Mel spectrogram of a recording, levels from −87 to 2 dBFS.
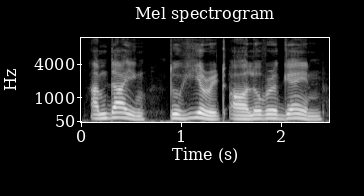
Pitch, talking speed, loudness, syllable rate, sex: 160 Hz, 220 wpm, -14 LUFS, 5.9 syllables/s, male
